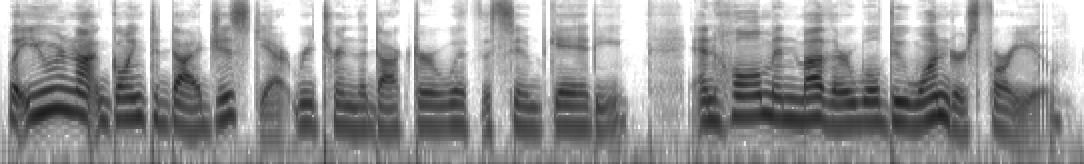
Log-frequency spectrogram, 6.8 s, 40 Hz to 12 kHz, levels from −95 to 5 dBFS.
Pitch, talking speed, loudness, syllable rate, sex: 175 Hz, 210 wpm, -18 LUFS, 5.3 syllables/s, female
